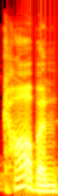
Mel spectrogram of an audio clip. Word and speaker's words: CRBN: hand the odyssey carbon spelt crbn and pronounced carbon is a high-end headphone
